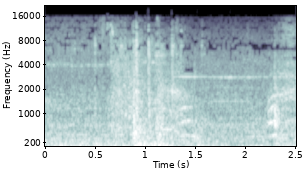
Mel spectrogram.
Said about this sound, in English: Firefighters run to the entrance. Okay, we'll have it open in a minute. The firefighters open the doors.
